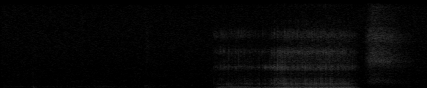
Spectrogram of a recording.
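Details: English Bulldog asleep and dreaming, giving one long low grating snore of about a second and a half after a quiet pause, in a small indoor room.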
